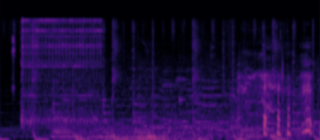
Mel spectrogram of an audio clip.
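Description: Background music with a steady beat; about a quarter second in, an alarm-clock ring sounds for about a second. Near the end a man's voice rises and falls in pitch.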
